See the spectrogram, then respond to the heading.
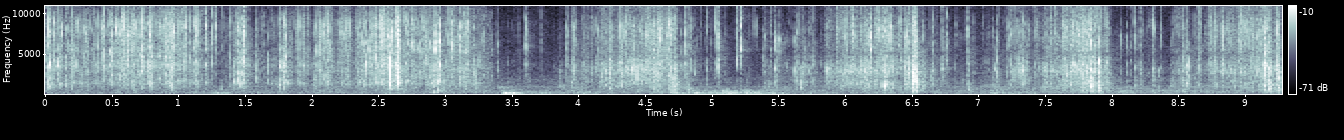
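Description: Fingertips and palms press, rub and scratch across a large, flat sheet of clear plastic bubble wrap with air-filled bubbles, lying on a white table. The result is a continuous, dense, bright crinkling and crackling with small sharp snaps and almost no low end, swelling and fading as the hands move over the surface.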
